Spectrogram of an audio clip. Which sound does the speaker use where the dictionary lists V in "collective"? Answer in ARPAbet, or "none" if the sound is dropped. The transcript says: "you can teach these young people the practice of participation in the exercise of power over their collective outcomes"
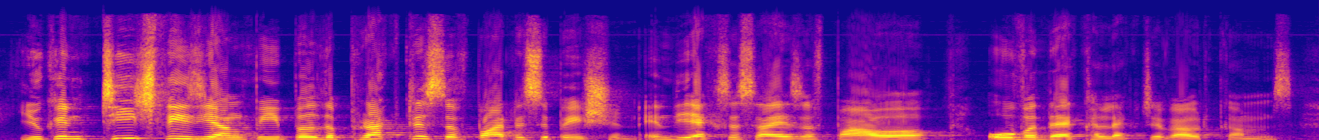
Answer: V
